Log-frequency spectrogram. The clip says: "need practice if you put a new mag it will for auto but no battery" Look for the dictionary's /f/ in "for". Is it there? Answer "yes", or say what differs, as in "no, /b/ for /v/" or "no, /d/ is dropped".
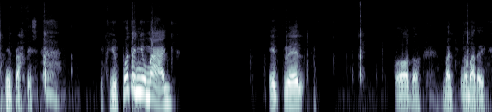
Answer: no, /p/ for /f/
